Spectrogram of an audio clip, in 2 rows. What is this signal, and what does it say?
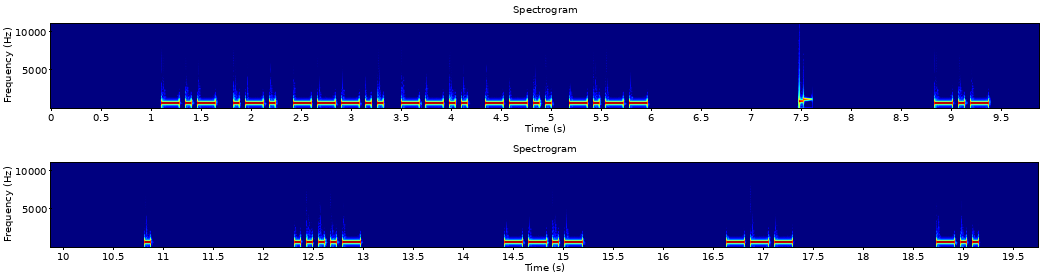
Morse code, heard as a keyed tone, about 20 wpm, spaced as for 9 wpm, 700 Hz. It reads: KR8ZZY KE4QOD
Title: USA Call Signs - 6 Characters - 8x Character Spacing - 20wpm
